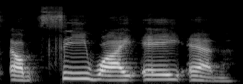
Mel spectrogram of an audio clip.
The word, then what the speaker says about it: cyan: that Sol and Vive are interchangeable, and Mercurius C-Y-A-N. So I pronounce it cyan, but it is a different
